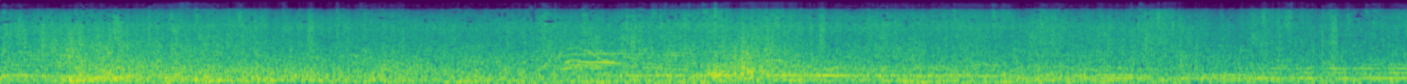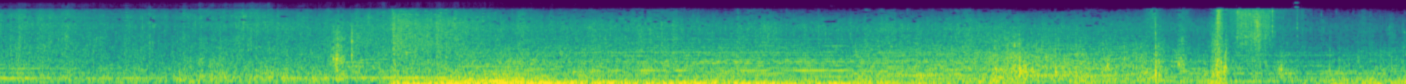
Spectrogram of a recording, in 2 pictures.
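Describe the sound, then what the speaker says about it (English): Steady heavy rain and rolling thunder fill a stormy scene in the video game What Remains of Edith Finch, with wind and a deep, louder thunder swell midway, continuous and enveloping without speech. "The thunder sounded much too close and full of angry power."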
